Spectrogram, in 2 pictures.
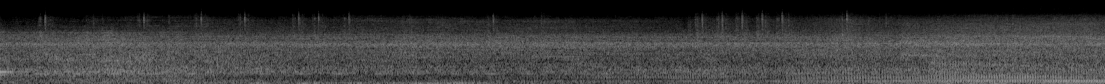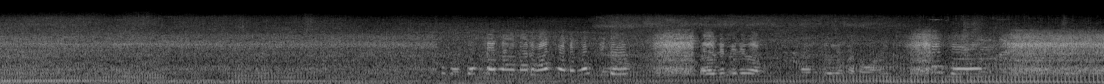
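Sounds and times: jet engines with high whine: 0.0s - 22.0s.

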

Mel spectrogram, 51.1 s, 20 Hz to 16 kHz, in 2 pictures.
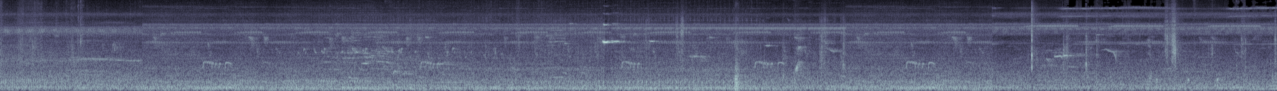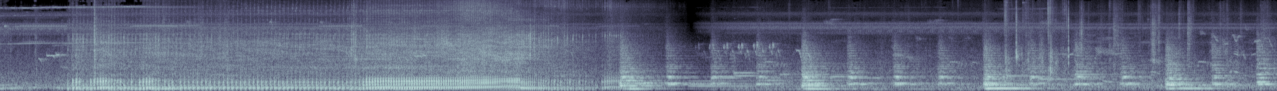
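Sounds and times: birds chirping: 0.0s - 20.2s, 36.2s - 51.0s
motorcycle engine running: 26.9s - 38.7s.

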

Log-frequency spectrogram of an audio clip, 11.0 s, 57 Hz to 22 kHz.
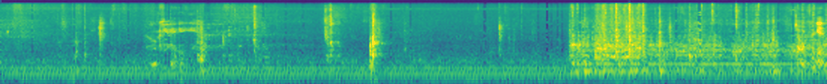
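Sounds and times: sewing machine stitching: 7.6s - 11.0s.

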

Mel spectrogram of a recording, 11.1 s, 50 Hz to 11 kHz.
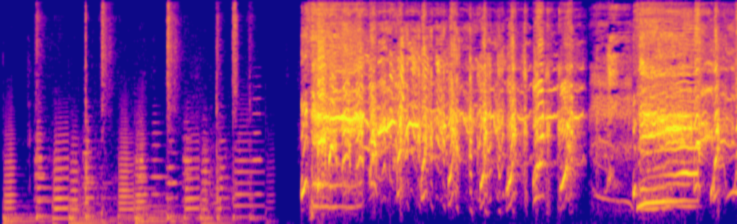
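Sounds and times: woman laughing hard: 4.5s - 11.0s.

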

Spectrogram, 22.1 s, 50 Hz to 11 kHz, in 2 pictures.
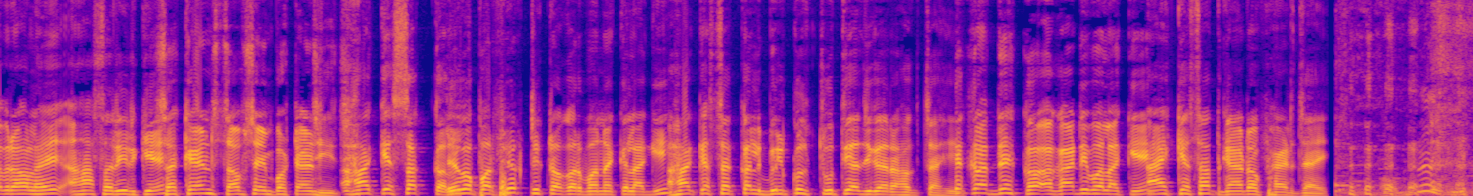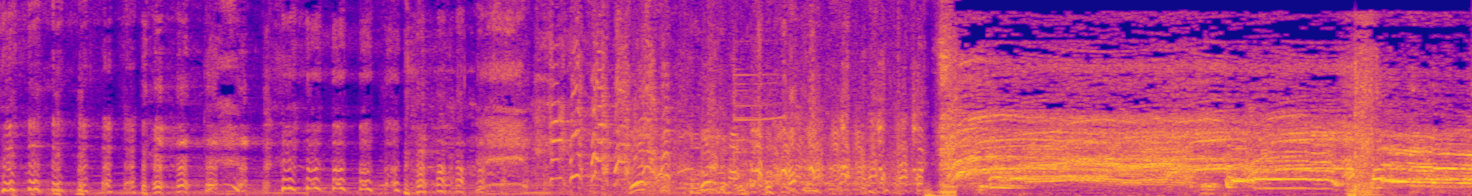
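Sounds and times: people giggling and laughing: 10.0s - 18.0s
man screaming in fright: 18.0s - 22.0s.

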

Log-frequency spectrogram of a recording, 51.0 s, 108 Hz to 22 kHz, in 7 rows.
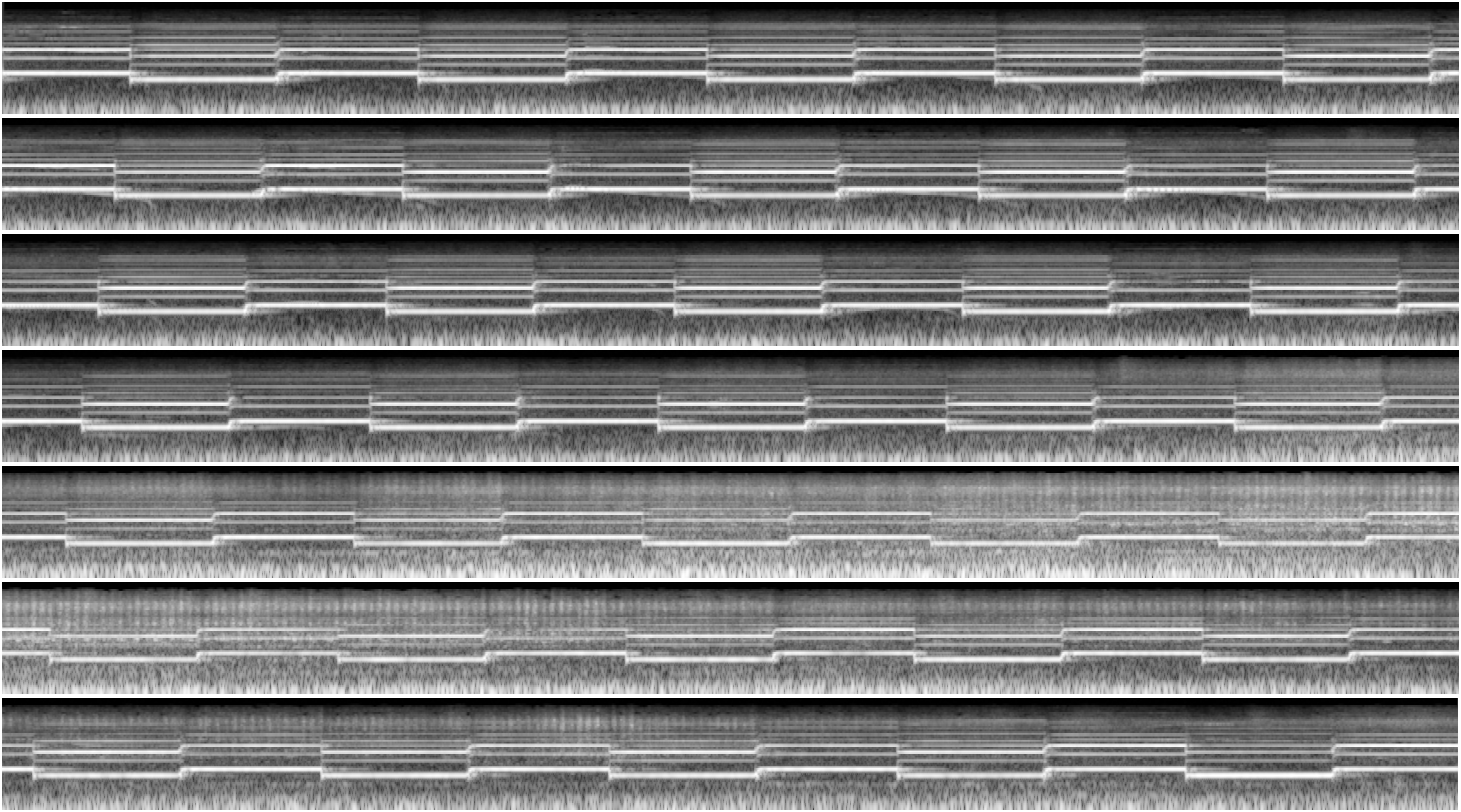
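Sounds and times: level crossing two-tone siren: 0.0s - 50.9s
motorcycle engines idling: 26.2s - 49.4s
diesel train approaching: 26.2s - 50.9s.

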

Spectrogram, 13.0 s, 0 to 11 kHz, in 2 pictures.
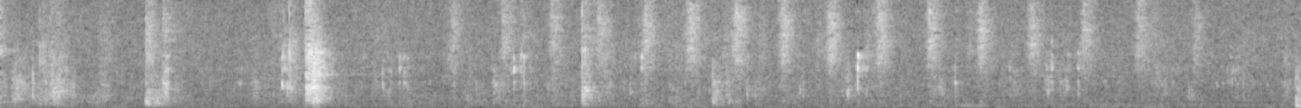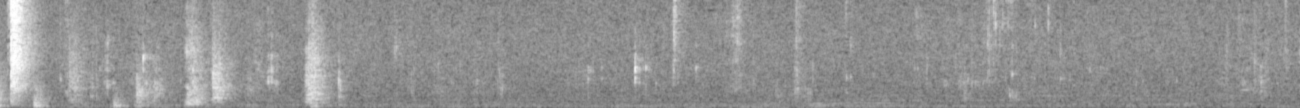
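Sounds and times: mouth clicks and chewing: 0.8s - 8.6s, 9.4s - 10.3s
wet mouth noises: 1.9s - 6.4s.

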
